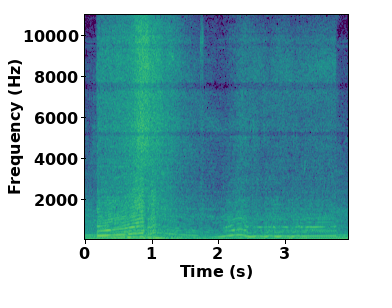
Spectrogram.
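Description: A Porsche 911 Turbo revving hard in first gear up to its rev limit, a loud rising engine wail that peaks, then drops to a fluctuating idle-like drone.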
